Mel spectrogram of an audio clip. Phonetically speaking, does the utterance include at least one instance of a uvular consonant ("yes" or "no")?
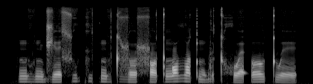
yes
